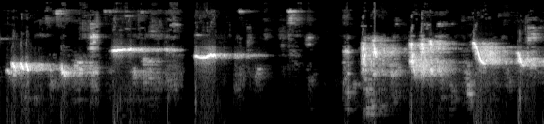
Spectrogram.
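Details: Female greater green leafbird calling a male: clear steady whistled notes at varied pitches, then a run of loud harsh chirps and slurred squawky phrases, in a quiet background.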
